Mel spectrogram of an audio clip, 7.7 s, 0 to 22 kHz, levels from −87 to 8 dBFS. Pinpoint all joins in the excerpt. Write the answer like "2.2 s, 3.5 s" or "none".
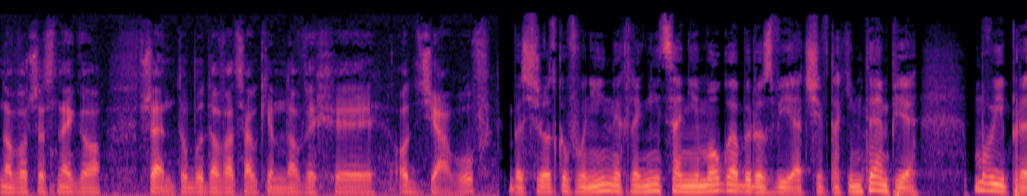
none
